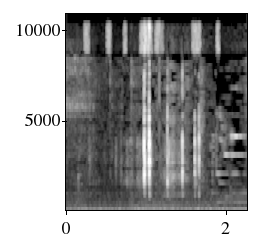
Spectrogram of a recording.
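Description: A few light clicks and taps from equipment being handled, the loudest about a second in, over a low steady room hum.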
